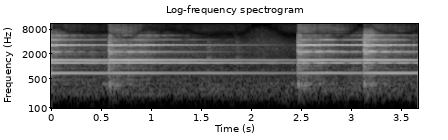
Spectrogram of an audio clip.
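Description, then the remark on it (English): The bell of a 100-foot yacht drifting on Alabama's Hullabaloo River rings out clearly in the morning, struck once and then twice in quick succession, each clang leaving a bright, sustained metallic ring hanging in the air. No voices. “In the morning, the yacht's bell struck 8.”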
